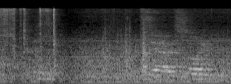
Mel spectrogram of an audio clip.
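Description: Several sharp clicks and knocks of sample boxes and plastic tubes being handled and shifted on freezer shelves, a cluster in the first half second and more about a second and a half in.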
